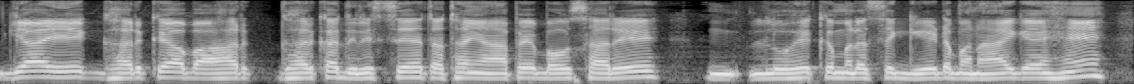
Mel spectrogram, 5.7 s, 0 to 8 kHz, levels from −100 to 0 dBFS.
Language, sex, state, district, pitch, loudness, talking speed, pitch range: Hindi, male, Jharkhand, Palamu, 140 Hz, -15 LUFS, 230 wpm, 135-155 Hz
